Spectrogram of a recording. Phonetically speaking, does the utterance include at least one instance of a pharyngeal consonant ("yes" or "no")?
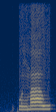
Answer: no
